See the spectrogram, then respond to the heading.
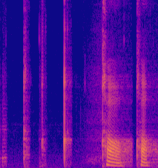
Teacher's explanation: It's at the back of your throat. Almost like a click. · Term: qaf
